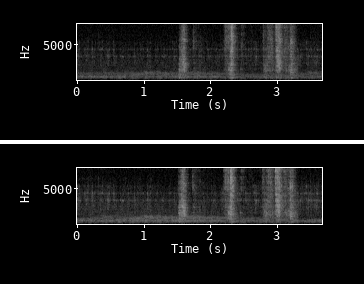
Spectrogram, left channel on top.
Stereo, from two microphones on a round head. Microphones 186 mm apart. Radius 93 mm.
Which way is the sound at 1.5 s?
70° right (ahead or behind).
